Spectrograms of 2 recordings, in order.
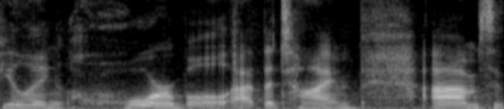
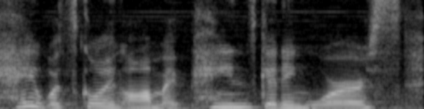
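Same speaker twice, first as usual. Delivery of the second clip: usual speaking voice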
